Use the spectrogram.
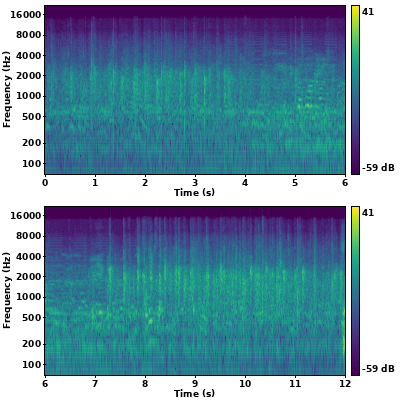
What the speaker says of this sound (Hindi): जोरदार तालियां आरिफ साहब के लिए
